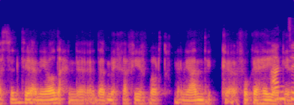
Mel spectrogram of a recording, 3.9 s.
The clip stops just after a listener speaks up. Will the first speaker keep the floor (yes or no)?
yes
